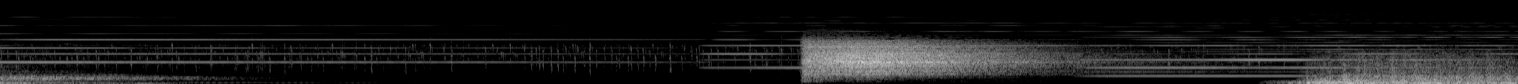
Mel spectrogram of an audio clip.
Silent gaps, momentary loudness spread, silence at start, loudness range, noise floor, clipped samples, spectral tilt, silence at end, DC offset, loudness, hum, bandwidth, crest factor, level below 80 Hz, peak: none; 26 LU; 0 s; 24 LU; -56 dBFS; under 0.1%; -5.5 dB/octave; 0 s; under 0.1%; -23 LUFS; none; 11 kHz; 22 dB; -38 dBFS; -4 dBFS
